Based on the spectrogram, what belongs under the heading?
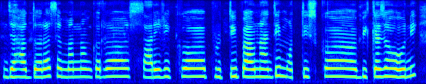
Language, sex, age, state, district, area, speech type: Odia, female, 18-30, Odisha, Jagatsinghpur, urban, spontaneous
